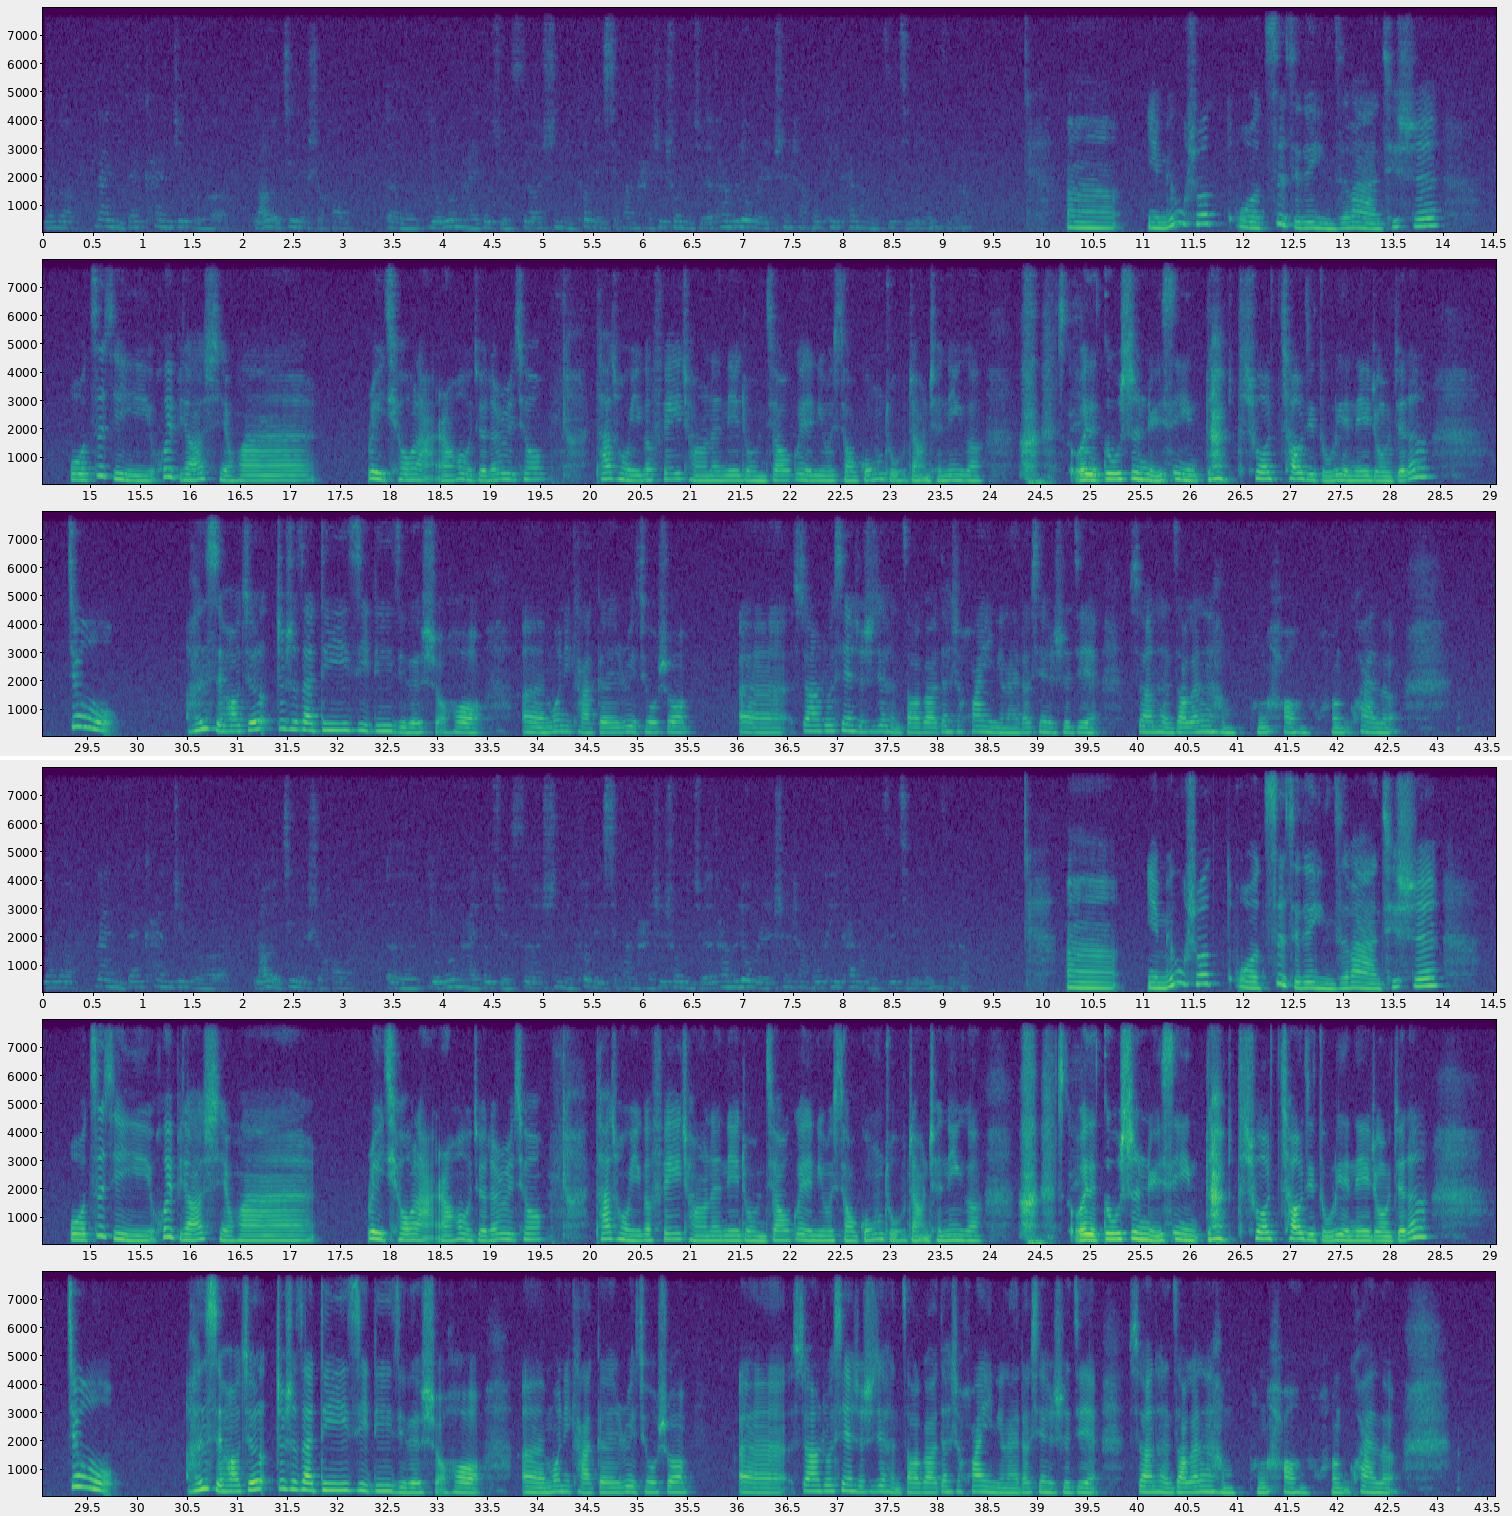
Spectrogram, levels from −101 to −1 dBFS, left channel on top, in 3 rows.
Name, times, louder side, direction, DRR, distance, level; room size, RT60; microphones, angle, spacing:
voice 1, 0.0-3.1 3.4-9.3 24.3-25.0, right 1 dB, 5° right, 1.7 m, -54 dB
voice 2, 9.8-10.7 11.0-14.3 14.8-17.2 17.8-28.9 29.3-29.7 30.5-35.5 36.0-43.1, right 4 dB, 40° right, 0.3 m, -31 dB
3.2 x 2.2 x 3.4 m
head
